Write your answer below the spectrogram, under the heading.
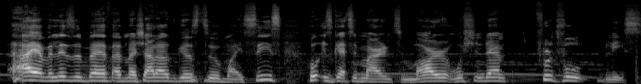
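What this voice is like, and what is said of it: Voice nearly lost, sounds unusual. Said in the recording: “I've lost my voice. I've lost my voice... I know I've lost my voice, but you know, this is not the me sounding.”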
